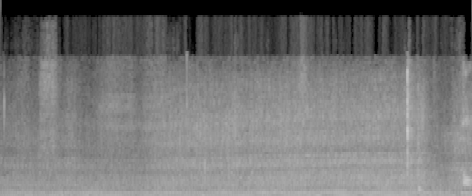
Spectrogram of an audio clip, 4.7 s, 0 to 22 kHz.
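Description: A racing car in Assetto Corsa, a modernized 1960s-style Formula car, holds a steady high-pitched engine drone that climbs gradually, then briefly dips near the end as it shifts gears, loud and continuous with no talk.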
